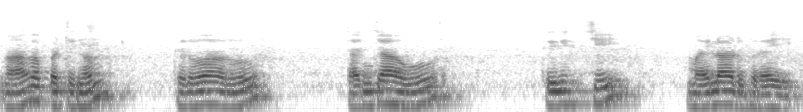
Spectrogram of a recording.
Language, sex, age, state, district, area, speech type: Tamil, female, 45-60, Tamil Nadu, Nagapattinam, rural, spontaneous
